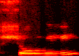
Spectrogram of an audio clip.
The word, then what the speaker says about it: Soumilli: Just that my surname and my name pronunciation is a little bit complicated. It's Soumilli, everyone, guys, if you're mistaken.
